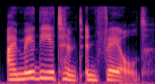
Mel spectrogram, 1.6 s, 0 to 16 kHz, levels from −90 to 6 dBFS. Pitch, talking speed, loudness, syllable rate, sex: 225 Hz, 230 wpm, -15 LUFS, 5.8 syllables/s, female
